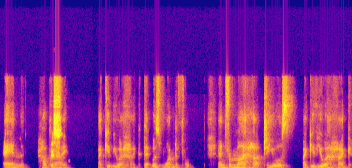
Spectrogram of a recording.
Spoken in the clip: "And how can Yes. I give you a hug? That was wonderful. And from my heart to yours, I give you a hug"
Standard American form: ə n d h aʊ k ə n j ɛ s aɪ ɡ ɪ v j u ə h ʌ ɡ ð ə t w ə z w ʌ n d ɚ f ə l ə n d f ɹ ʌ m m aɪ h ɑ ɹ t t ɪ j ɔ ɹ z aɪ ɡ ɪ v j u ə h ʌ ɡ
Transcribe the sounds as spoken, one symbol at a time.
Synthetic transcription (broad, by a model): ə n h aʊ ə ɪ aɪ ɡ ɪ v j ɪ ə h ʌ ɡ ð ə t w ə z w ʌ n d ɚ f ə l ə n f ɹ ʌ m m aɪ h ɑ ɹ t t ɪ j ɔ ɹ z aɪ ɡ ɪ v j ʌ ə h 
